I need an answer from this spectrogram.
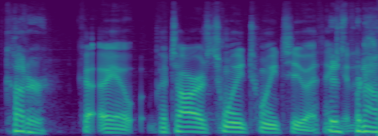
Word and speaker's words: Qatar: it's pronounced Qatar. Qatar is 2022, I think it's pronounced Qatar. All right, Qatar. Qatar is Qatar. It just sounds better to go Qatar. Is it really Qatar?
